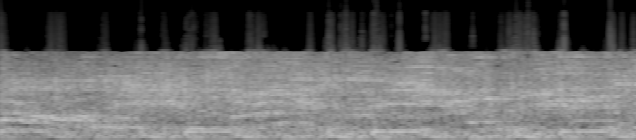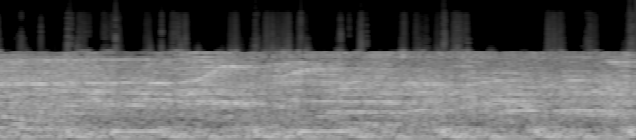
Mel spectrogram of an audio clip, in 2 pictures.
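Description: Loud music with a steady beat, a low note about once a second, under an audience cheering and shouting.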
